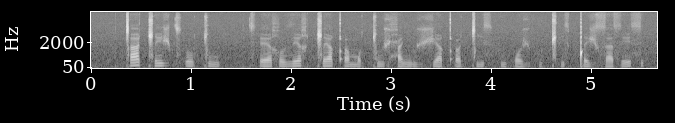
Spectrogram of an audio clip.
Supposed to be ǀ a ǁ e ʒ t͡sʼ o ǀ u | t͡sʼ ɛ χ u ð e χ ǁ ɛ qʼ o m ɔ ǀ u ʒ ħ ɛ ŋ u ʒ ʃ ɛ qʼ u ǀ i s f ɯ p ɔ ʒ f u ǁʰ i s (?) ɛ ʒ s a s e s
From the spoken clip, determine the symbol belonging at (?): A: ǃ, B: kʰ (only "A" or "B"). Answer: A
